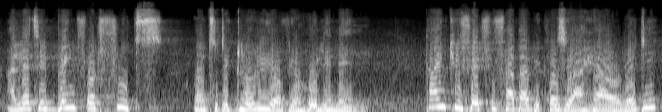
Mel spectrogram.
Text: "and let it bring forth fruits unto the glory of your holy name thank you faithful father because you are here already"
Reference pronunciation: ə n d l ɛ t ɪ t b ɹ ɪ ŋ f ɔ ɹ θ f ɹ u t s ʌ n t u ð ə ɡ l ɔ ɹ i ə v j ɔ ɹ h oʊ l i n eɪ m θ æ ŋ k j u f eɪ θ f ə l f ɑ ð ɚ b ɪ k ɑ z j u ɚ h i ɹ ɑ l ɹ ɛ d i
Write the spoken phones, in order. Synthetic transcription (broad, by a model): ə n l ɛ t ɪ t b ɹ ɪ ŋ f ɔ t f ɹ u t s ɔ n t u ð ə ɡ l ɔ ɹ i ə v j ɔ h oʊ l i n eɪ m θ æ ŋ k j u f eɪ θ f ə l f ɑ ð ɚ b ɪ k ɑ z j u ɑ h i ɑ l ɹ ɛ d i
